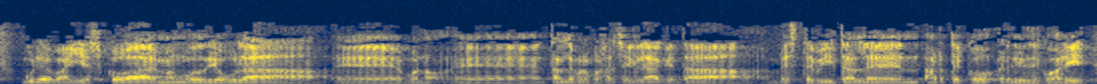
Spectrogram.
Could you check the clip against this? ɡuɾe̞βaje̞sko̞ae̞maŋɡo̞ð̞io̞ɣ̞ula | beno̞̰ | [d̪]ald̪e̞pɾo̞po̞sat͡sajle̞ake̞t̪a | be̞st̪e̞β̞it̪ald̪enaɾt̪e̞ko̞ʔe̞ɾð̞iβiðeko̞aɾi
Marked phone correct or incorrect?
incorrect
